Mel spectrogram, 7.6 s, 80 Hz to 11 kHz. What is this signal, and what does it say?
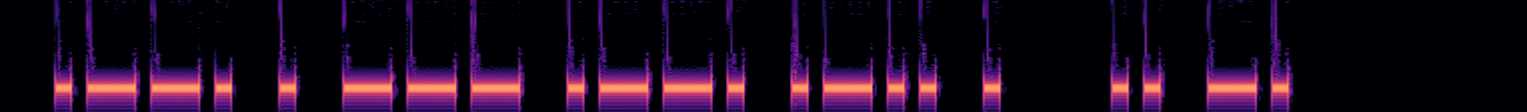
Morse code, heard as a keyed tone, about 15 wpm, 700 Hz. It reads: PEOPLE IN
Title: Speed-Racing - Sets of 5 Words 15wpm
